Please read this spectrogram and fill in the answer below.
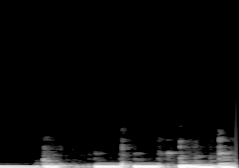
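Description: Electric bass guitar played solo and fingerstyle: a held low note fades out in the first half second, then a string of short, clipped plucked notes follows in a funk rhythm.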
